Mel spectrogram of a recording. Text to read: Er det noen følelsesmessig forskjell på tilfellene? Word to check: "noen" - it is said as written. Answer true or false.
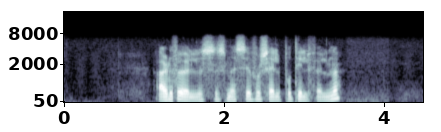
false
